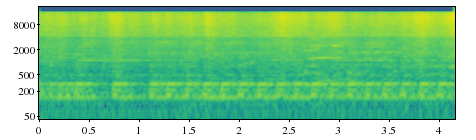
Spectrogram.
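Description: Loud Chinese dragon-dance music with a steady, driving beat and bright crashes about twice a second.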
